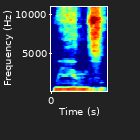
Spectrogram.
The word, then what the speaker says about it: Wiens: For those of you without a German background, Wiens rhymes with beans.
